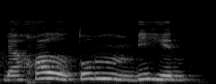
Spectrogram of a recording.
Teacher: mim mati bertemu dengan huruf ba, jadi dibacanya samar-samar.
